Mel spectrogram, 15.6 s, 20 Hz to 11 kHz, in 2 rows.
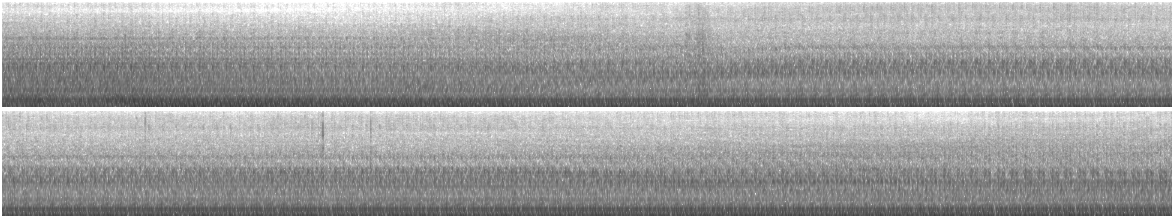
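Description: Class 47 diesel locomotive's Sulzer twelve-cylinder engine idling steadily with the train standing.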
